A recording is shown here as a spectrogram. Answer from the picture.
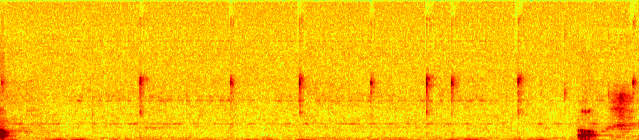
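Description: Faint, irregular clicks, about seven over four seconds, over a low steady hum on an otherwise quiet line.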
